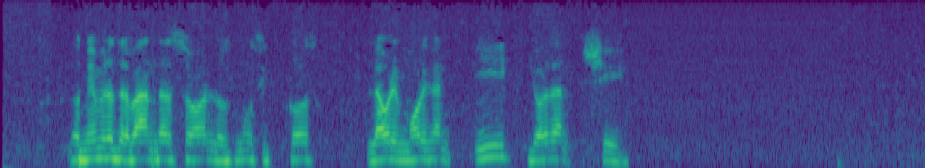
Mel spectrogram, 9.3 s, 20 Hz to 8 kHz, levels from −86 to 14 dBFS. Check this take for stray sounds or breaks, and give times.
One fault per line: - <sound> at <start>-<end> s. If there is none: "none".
none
